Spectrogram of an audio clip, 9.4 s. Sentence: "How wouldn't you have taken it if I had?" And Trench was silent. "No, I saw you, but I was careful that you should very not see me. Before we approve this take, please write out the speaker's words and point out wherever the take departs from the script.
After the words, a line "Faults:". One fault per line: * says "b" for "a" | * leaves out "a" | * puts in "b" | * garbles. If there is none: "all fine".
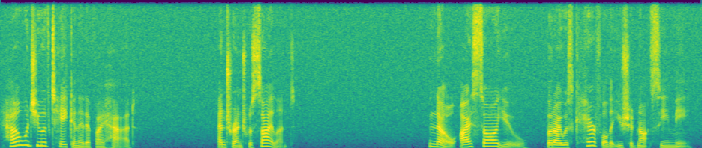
"How would you have taken it if I had?" And Trench was silent. "No, I saw you, but I was careful that you should not see me.
Faults:
* says "would" for "wouldn't"
* leaves out "very"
